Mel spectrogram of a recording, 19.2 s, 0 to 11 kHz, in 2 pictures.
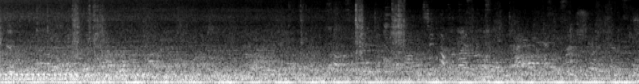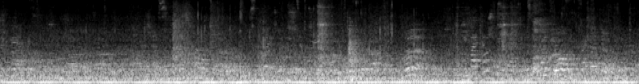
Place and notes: Into the Gyumri station, rain falling. A train is coming from Erevan and is going to Batumi (Georgia) and after, the Gyumri-Erevan train is leaving. Into the Gyumri station, announcements are loud, and the time is very-very long ! Everything is slow. It's a forbidden sound. The station master went 4 times to see me and was aggressive. At the end, I had to leave.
